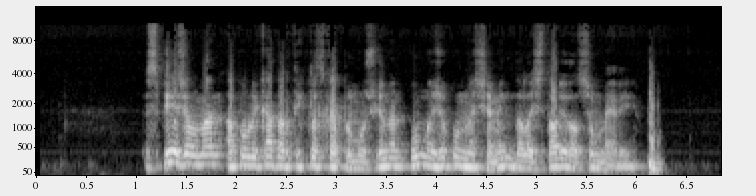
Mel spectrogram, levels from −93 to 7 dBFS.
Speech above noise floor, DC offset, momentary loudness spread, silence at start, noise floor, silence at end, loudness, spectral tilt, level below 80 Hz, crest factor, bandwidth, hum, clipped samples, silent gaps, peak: 51 dB; under 0.1%; 7 LU; 1.1 s; -64 dBFS; 0.6 s; -14 LUFS; -8 dB/octave; -44 dBFS; 14 dB; 11 kHz; none; under 0.1%; none; 0 dBFS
